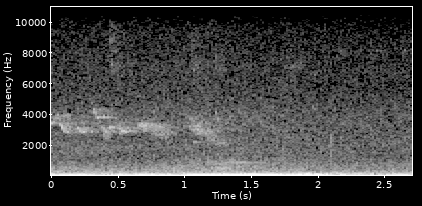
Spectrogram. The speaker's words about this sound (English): Today's music is some birds that are singing. I hope you can hear them.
